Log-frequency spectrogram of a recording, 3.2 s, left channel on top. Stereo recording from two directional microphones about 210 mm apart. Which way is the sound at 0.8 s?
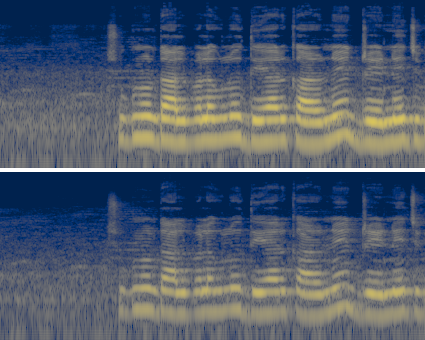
20° left (ahead or behind).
